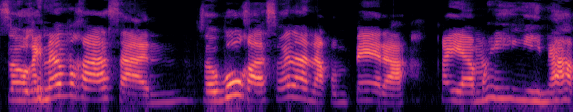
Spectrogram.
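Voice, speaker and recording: Projecting a raised voice, a woman speaks with high pitch, a bright, sharp tone and big swings in loudness. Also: ordinary pitch variation, moderate pace. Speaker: vlogger and teacher. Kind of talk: casual vlog Q&A. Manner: hesitant, many fillers.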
